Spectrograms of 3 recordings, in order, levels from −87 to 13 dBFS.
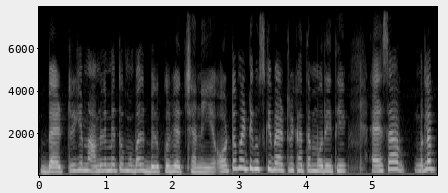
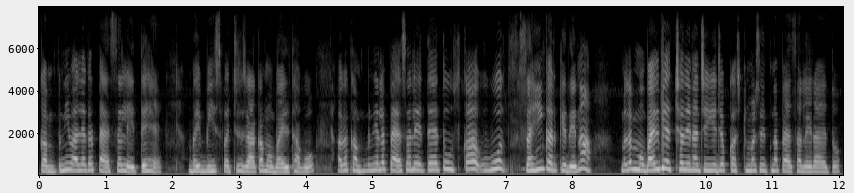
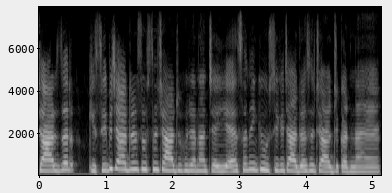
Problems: none marked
